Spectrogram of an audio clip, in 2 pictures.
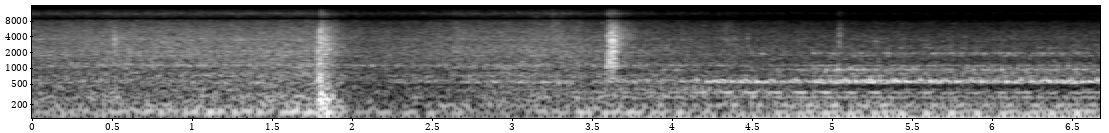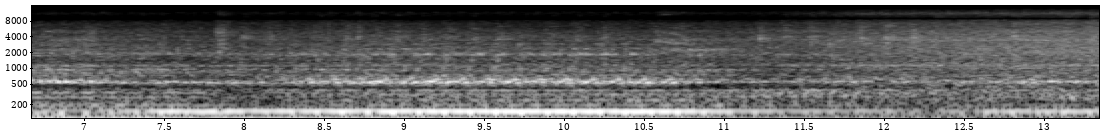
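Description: A HEMI V8 car engine idles steadily, a close continuous low rumble with a slight swell in the middle and a couple of brief clicks near the start, no talking.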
